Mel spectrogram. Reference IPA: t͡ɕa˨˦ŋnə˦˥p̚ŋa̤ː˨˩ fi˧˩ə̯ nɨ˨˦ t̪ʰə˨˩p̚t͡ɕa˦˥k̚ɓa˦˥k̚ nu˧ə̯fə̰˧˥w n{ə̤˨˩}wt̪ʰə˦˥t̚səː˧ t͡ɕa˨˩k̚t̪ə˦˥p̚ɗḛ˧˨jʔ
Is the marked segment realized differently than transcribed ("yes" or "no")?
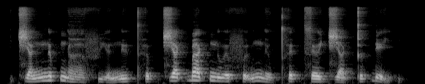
no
